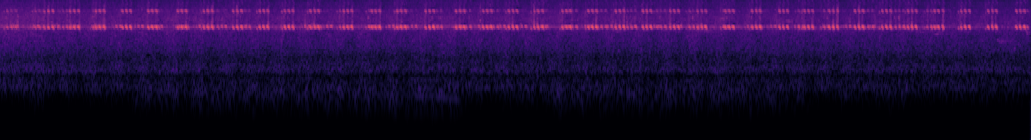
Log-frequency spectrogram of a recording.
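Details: Grasshoppers in a flowery meadow, a high, thin, tonal chirping pulsed rapidly in steady bursts, with a faint overtone above and a soft background hiss throughout.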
